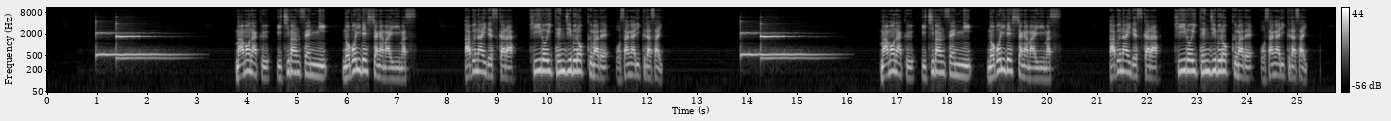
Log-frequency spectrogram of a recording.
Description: １番線接近放送 上り副線です。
